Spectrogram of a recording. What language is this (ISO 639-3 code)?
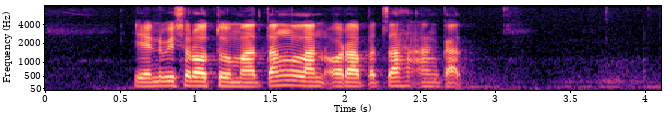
jav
